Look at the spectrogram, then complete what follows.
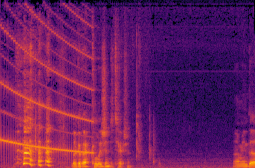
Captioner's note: laughing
